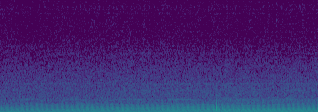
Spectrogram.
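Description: Motor grader's diesel engine running steadily as the grader drives along, its blade spreading asphalt mix in a pavement patch, with one short knock about four seconds in.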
